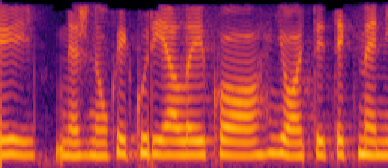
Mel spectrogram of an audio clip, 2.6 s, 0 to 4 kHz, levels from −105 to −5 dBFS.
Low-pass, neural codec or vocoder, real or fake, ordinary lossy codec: 3.6 kHz; codec, 16 kHz, 4 kbps, X-Codec, HuBERT features, trained on LibriSpeech; fake; MP3, 32 kbps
